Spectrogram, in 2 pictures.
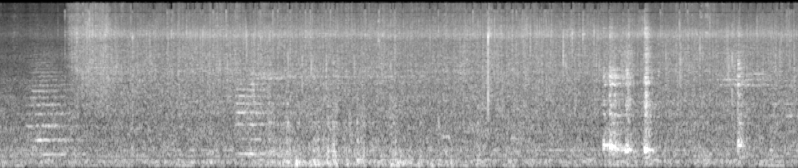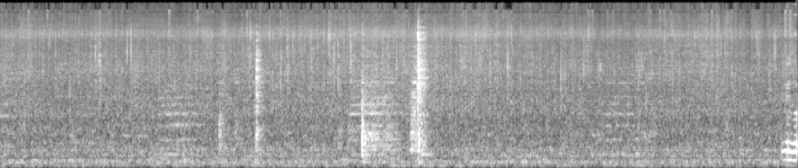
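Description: Eggplant curry sizzles and fries steadily in a pan, with occasional scraping stir strokes and clinks rising above the continuous crackle, at moderate level and no talking.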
